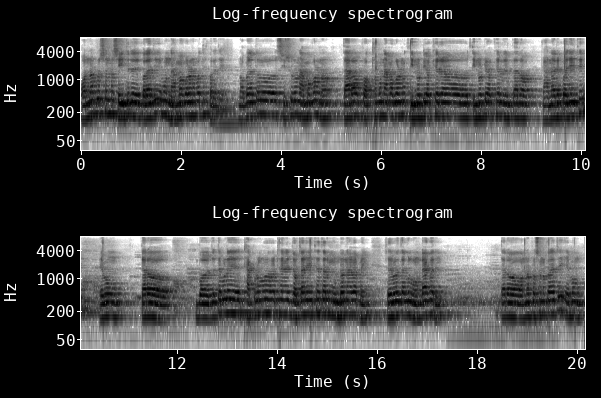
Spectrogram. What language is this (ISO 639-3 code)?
ori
